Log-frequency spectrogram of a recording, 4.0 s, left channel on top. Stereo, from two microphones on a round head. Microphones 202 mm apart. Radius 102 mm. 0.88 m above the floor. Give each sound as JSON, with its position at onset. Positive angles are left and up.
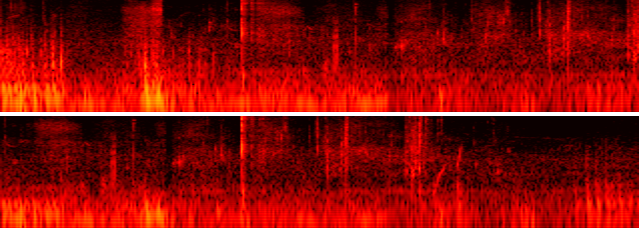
{"t": 1.5, "sound": "breaking glass", "side_deg": -25, "distance_m": 0.9}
